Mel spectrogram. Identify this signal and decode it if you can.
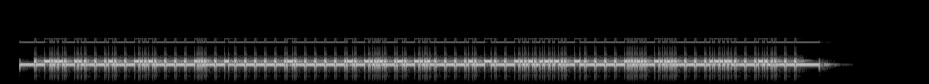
RTTY (75 baud, 170 Hz shift), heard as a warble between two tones, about 1010 Hz centre, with room echo. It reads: LA ARMEE SE BAT AU NORD DU LAC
